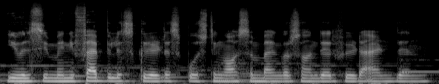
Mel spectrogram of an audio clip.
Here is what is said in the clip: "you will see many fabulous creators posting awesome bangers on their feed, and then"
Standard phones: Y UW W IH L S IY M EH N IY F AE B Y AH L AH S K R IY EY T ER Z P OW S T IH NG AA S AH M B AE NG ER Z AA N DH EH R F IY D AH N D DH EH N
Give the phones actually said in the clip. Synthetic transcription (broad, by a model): Y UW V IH L S IY M EH N IY F AE B Y AH L AH S K R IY EY T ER S P OW S T IH NG AA S AH M B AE NG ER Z AA N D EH R F IY D AH N D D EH N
